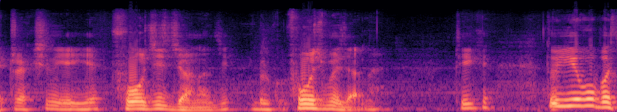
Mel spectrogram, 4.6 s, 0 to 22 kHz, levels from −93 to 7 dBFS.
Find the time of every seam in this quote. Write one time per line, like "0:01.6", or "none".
none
